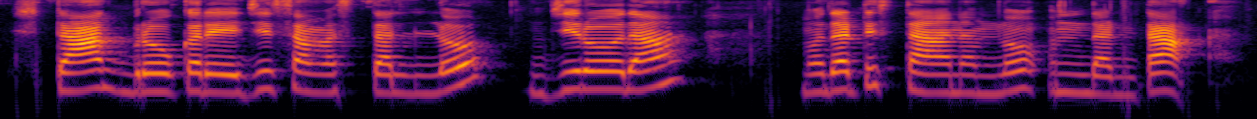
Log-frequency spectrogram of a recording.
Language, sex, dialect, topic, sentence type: Telugu, female, Telangana, banking, statement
